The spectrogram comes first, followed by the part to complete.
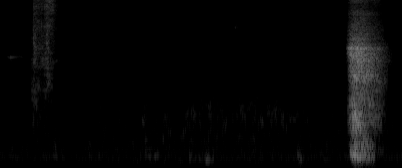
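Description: A quiet room pause with two short breaths from a man at a desk: a faint one just after the start and a sharper, louder one near the end.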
